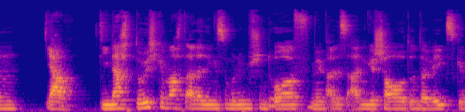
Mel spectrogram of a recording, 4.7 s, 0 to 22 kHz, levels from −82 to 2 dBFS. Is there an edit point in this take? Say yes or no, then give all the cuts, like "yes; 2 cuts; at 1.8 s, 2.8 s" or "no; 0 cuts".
yes; 1 cut; at 3.3 s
